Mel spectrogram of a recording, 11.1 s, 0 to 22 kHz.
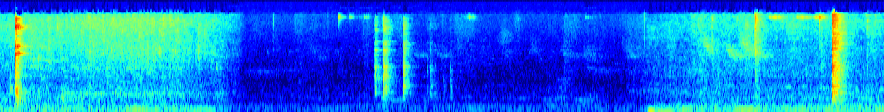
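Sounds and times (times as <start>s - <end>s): glassware clinks: 0.1s - 0.5s, 4.6s - 5.5s, 9.8s - 10.8s
liquid pouring into container: 0.3s - 3.0s.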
